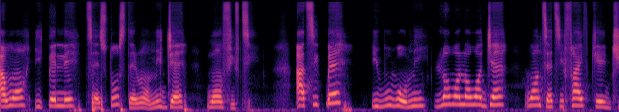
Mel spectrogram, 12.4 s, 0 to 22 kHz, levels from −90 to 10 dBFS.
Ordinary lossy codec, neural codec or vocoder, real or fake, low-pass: none; autoencoder, 48 kHz, 32 numbers a frame, DAC-VAE, trained on Japanese speech; fake; none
